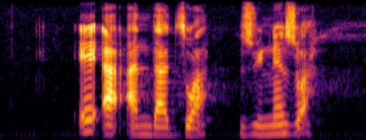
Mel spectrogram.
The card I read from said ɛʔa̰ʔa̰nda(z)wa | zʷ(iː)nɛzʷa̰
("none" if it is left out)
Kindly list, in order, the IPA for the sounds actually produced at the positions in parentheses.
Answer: d͡z, i

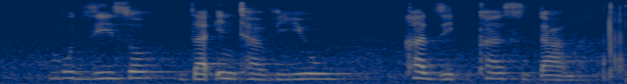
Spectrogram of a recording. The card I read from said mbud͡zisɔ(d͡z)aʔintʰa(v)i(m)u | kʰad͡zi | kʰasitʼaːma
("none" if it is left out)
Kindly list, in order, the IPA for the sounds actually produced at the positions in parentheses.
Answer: d͡z, v, none

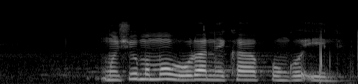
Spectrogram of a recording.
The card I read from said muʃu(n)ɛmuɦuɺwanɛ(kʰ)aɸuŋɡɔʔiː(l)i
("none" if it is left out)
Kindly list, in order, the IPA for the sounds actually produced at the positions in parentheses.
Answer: m, kʰ, l

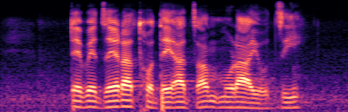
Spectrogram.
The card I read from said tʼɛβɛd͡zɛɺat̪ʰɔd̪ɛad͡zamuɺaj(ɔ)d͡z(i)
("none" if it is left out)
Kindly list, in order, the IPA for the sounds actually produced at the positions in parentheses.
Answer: ɔ, i

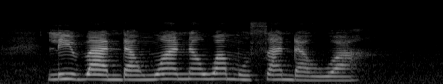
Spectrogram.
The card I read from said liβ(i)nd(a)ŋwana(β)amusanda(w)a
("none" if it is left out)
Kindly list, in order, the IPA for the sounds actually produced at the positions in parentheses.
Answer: a, a, w, w

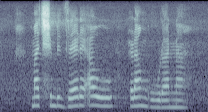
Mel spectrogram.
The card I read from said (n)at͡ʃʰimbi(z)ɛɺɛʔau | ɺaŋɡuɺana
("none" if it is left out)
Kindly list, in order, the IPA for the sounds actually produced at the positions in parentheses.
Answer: m, d͡z

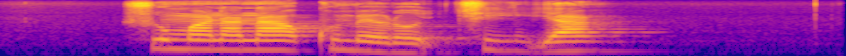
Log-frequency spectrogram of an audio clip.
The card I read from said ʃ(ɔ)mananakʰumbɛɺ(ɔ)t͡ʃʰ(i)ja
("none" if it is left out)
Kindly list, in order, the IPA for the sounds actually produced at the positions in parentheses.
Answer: u, ɔ, i

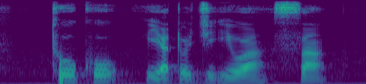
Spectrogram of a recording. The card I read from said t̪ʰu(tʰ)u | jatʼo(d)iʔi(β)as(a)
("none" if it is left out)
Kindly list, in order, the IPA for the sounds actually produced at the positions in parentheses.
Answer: kʰ, d͡ʒ, w, a

